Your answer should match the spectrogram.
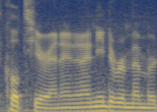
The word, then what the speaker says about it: Kul Tiran: Is it I think it's Kul Tiran.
